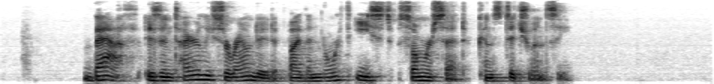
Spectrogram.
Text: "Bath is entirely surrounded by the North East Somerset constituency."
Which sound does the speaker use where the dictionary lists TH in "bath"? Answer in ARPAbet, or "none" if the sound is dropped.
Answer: TH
